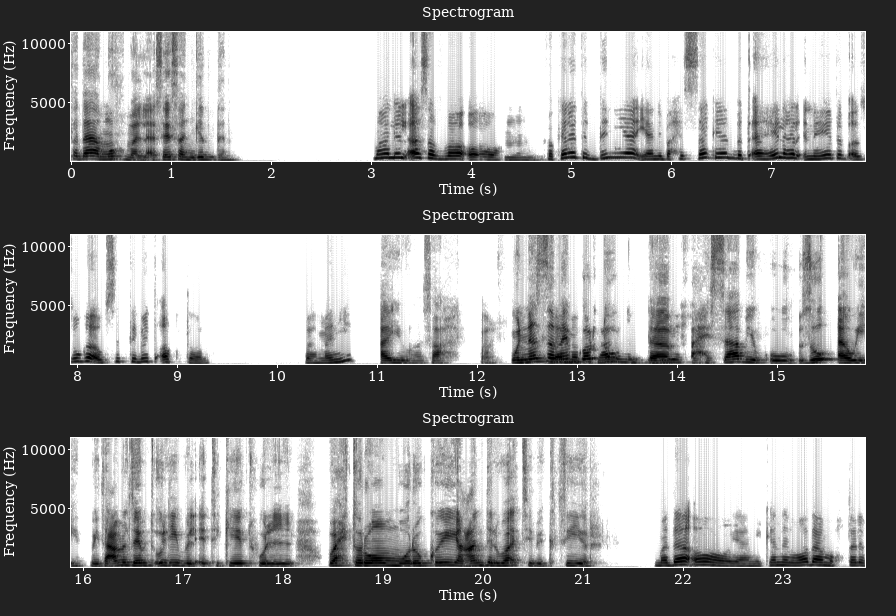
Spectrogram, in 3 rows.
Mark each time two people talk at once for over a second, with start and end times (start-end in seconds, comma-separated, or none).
12.7-14.1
